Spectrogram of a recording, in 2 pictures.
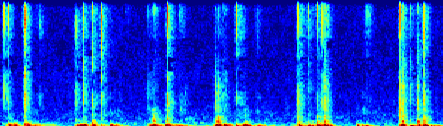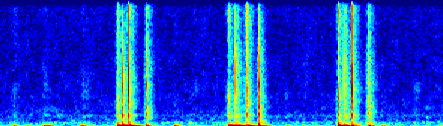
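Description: Long red nails tap a medium, hollow pine canvas stretcher frame with a canvas back, first along the wooden side bar and then on the top edge. The taps come in quick, irregular bursts: dull, low and hollow knocks with a brief bright click on each, dying away almost at once.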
